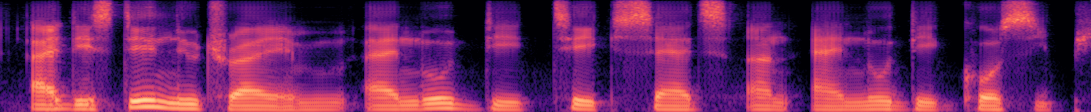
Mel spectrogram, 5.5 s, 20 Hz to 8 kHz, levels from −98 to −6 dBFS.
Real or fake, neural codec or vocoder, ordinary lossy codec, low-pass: fake; codec, 16 kHz, 0.7 kbps, FocalCodec; none; none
